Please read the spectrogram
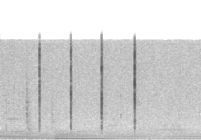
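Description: Solo piano playing slow, held notes. Over it come four light, sharp taps about a third of a second apart: a hammer tapping a small metal maple sap spout into the tree.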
